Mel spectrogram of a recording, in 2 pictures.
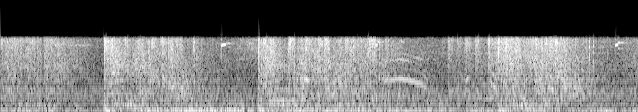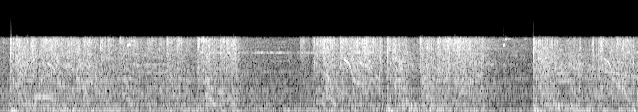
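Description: Rifle shots boom loudly, one at a time, with a short pause between them.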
